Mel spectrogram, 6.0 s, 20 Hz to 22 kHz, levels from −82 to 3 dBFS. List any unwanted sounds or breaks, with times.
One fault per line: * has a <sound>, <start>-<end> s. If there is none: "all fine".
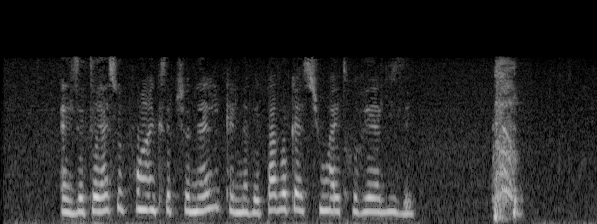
* has a cough, 4.9-5.2 s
